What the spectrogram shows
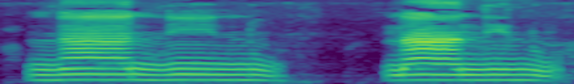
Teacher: Di bagian bibir tidak ada furjah. Tetapi karena mim dan nun sifatnya gunnah, jadi ada aliran di hidung ketika terucap. Bocornya suara lewat hidung.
